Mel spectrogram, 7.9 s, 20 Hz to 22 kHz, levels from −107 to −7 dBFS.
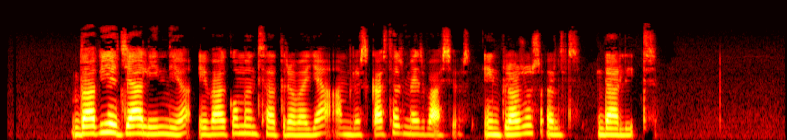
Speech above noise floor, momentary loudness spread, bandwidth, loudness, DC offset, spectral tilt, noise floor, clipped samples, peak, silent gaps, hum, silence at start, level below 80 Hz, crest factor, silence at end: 54 dB; 15 LU; 8.8 kHz; -23 LUFS; under 0.1%; -7 dB/octave; -77 dBFS; under 0.1%; -4 dBFS; none; none; 0.7 s; -78 dBFS; 20 dB; 1.55 s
